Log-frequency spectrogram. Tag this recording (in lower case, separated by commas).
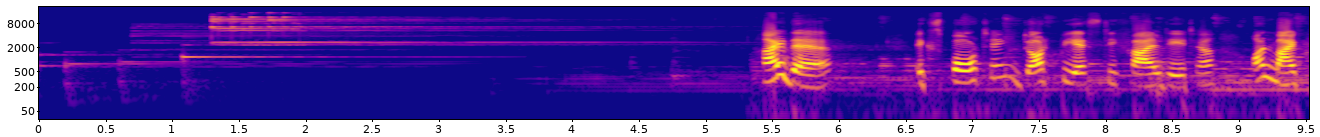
music, speech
